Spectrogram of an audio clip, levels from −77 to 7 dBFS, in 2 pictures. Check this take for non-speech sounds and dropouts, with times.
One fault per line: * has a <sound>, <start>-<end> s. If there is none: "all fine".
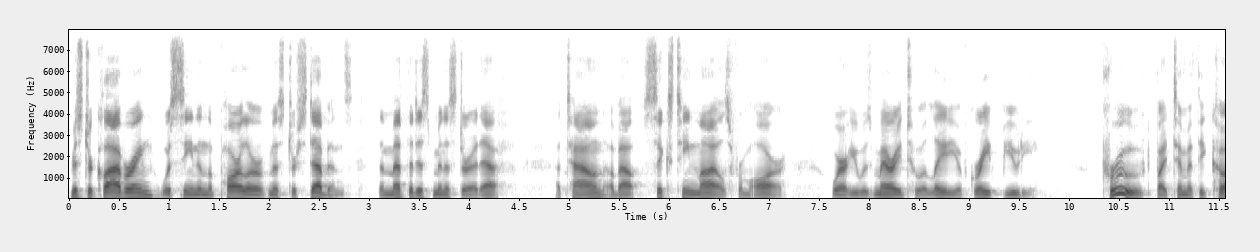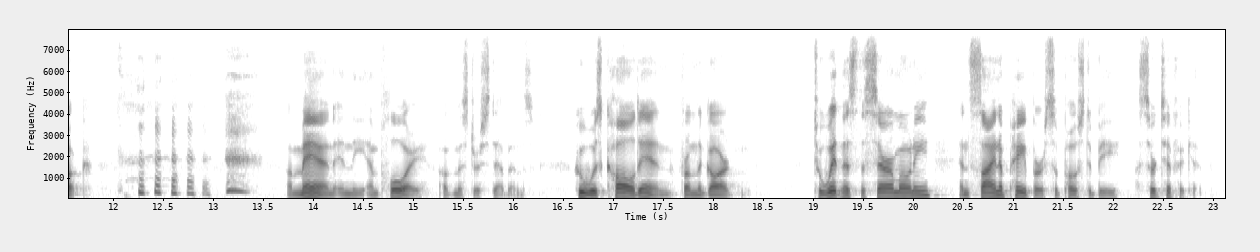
* has a laugh, 12.0-13.5 s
